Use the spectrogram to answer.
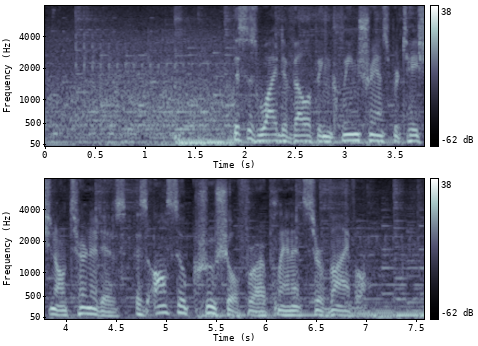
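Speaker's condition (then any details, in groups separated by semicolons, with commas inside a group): No condition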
